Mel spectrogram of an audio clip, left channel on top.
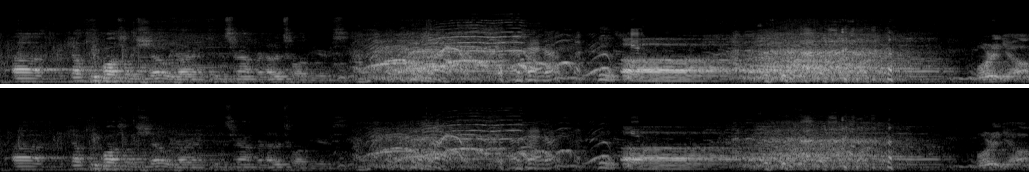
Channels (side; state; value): right; quieter; 7.9 dB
